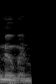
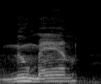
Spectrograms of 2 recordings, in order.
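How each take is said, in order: First: The middle N is blended smoothly into one word. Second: The middle N is hard, like two separate words. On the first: "I think I said Newman" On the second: "like a hard N"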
